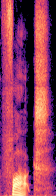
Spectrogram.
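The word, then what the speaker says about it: Fuchs: Daniel on YouTube is telling me that Florida's president's last name is pronounced Fox. Is it? I mean, it's spelled F-U-C-H-S. I mean, you know, look, if you're going to spell it that way and it's pronounced like Fox, like the little animal running around the yard, then more power to him.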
